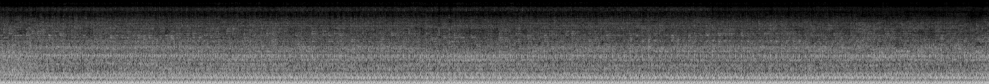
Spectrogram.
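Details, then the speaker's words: Yamaha 40 hp two-stroke outboard after replacing cracked fuel lines: steady, even idle with smooth low pulse, no misses or stumbles; revs high and holds big loads cruising. Normal running. "Everything was back to normal. Engine was healthy, was going in high revs, not had any problems um under big loads, you know, when when when you're cruising. So yeah, everything was back to normal."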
